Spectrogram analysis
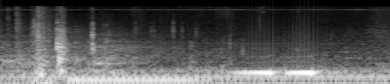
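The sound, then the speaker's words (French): A door swings shut with a short, solid knock, followed by a steady low rumble and faint hum that continue in the background. No one speaks. “Je ferme la porte pour toi.”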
